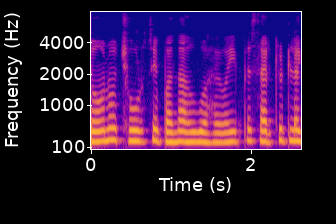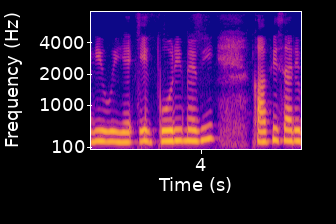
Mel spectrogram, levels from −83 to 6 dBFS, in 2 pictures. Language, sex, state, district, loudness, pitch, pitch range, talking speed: Hindi, female, Chhattisgarh, Sukma, -14 LUFS, 225 Hz, 215-235 Hz, 215 wpm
